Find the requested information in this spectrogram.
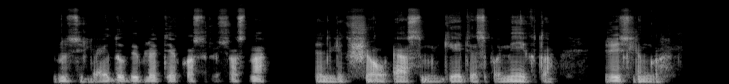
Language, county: Lithuanian, Utena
